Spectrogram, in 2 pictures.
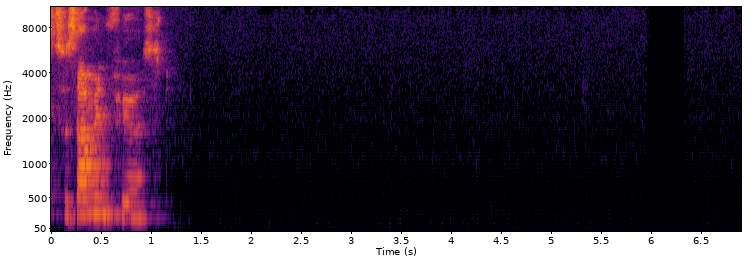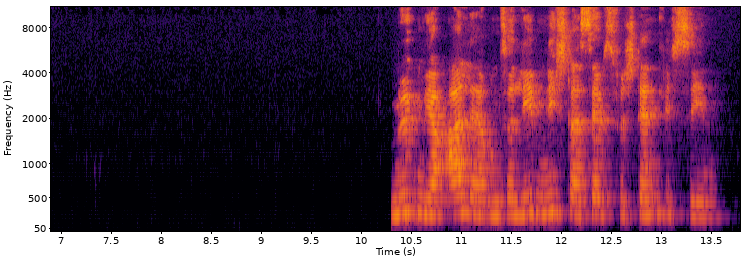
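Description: A woman sings close by, her voice steady and clear.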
